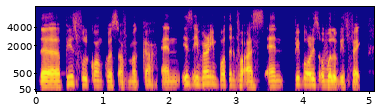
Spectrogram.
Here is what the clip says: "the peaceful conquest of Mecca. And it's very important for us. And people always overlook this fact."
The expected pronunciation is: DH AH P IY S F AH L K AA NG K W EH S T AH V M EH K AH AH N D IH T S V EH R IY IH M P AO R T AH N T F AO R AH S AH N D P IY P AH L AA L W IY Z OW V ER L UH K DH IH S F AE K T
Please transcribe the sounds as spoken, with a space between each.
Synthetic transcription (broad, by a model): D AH P IY S F AH L K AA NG K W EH S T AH F M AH K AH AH N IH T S V EH R IY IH M P AO T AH N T F AO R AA S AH N P IY P AH L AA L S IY OW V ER L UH K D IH S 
